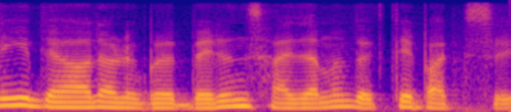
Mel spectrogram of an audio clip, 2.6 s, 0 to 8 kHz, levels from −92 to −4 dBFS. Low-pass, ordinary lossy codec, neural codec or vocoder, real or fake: 7.2 kHz; none; codec, 16 kHz, 0.5 kbps, FunCodec, trained on Chinese and English, 25 frames a second; fake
